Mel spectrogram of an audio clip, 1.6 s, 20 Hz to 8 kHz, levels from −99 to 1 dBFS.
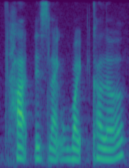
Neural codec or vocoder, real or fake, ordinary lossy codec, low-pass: none; real; none; none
